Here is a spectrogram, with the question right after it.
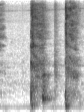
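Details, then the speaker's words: Two loud, harsh coughs about a second apart from an adult bus driver who has been sick with the flu, recorded while driving a bus route early in the morning; flu cough. "Well, explanation for my recent inactivity is I've been sick."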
